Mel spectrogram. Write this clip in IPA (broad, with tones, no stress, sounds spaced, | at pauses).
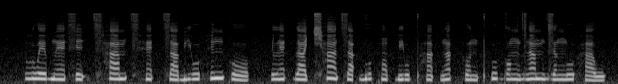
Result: l w e˧ b ẽ˨˩ s i˨ ʔ t͡sʰ a˧ m t͡sʰ ẽ˨ t̚ t͡s a˨˩ b j u˧ h ĩ˦ ŋ k o˨˩ | l ẽ˨ t̚ l a˨˩ t͡ɕʰ ã˥˧ t͡s a˨ ʔ ɡ u˦ k ɔ̃˨ p̚ l j u˧ pʰ ã˨ k̚ ɡ ã˦ k̚ h o˨˩ n pʰ u˥˧ ɡ ɔ˧ ŋ d͡z ã˦ m d͡z ə˧ ŋ u˥˧ h a˨˩ w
